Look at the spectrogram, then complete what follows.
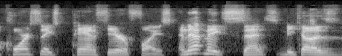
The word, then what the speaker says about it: Pantherophis: They're like, we're going to call corn snakes pantherophytes, and that makes sense because, you know, I could see them being closely related to a rat snake.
